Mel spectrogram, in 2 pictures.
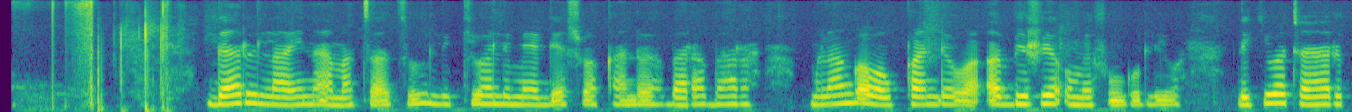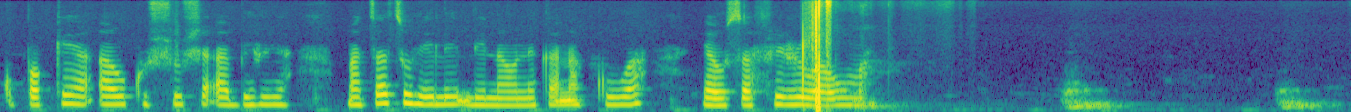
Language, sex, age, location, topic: Swahili, female, 25-35, Nairobi, finance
